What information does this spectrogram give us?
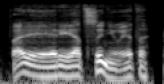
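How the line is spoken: Through gritted teeth. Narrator (Russian): процедил Буран

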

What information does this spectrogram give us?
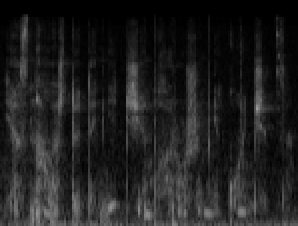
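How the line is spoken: Bitter, sorrowful whisper. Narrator (Russian): прошептала она, и в голосе ее не было ни гнева, ни осуждения, только горечь и тоска

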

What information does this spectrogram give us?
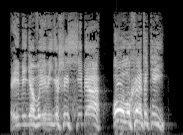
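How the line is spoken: Shouting parrot. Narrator (Russian): закричал попугай

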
